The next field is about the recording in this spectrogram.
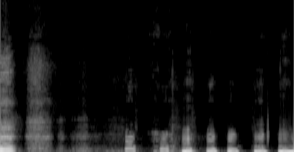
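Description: A sharp, breathy dramatic gasp close to the microphone, followed by a series of short, wheezy voiced breaths in an uneven rhythm, with no words spoken.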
